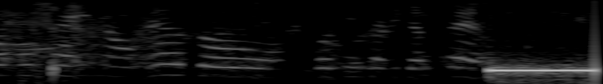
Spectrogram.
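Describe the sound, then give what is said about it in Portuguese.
A telephone ringing tone follows a stretch of people talking, a steady single-pitched electronic tone that sounds loudly and holds to the end. “Tá chamando”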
